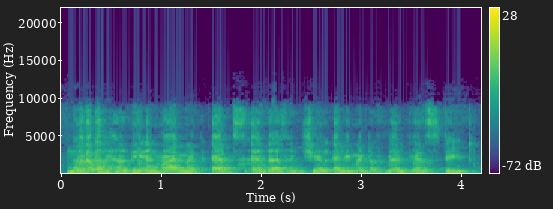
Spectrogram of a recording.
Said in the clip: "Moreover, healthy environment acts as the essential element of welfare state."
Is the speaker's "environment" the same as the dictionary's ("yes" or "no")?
no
